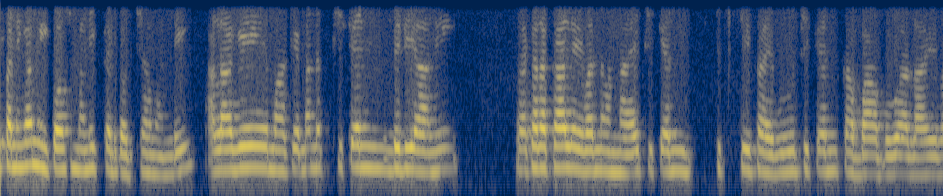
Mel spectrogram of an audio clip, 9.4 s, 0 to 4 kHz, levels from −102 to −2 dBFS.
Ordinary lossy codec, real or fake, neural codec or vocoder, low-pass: none; real; none; 3.6 kHz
